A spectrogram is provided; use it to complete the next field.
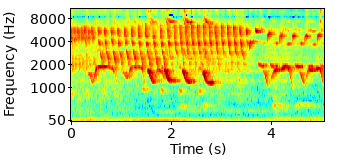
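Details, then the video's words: Tame silver-eared laughingthrush singing in its cage all day, wings and spread tail in display; rapid bouncing whistles with buzzy overtones, a brief pause, then swooping downslurred notes in a steady rhythm. "Khướu bạc má vip múa cánh đuôi xòe, chim thuần sách lồng hót, hót cả ngày"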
